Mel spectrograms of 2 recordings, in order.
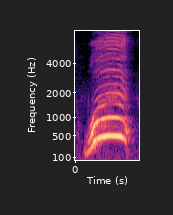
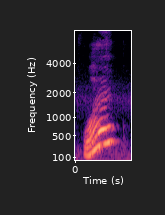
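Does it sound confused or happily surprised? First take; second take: happily surprised; confused. First: It sounds happily surprised to see someone. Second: It sounds confused, like not understanding.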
